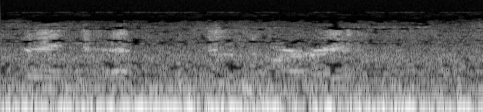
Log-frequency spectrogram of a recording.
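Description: Steady low rumble of road and engine noise inside a car's cabin at highway speed, with faint talking underneath.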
